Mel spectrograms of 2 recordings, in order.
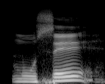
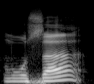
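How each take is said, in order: First: The final vowel is a close e, near i. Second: The final vowel is a fully open a. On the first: "Muse dengan imalah" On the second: "Musa dengan al-fath"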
